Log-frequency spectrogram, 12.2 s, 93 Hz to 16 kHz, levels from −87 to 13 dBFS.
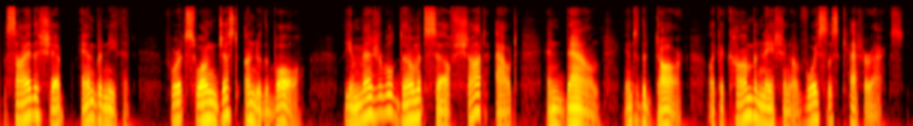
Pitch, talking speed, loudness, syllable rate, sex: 105 Hz, 150 wpm, -21 LUFS, 4.4 syllables/s, male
